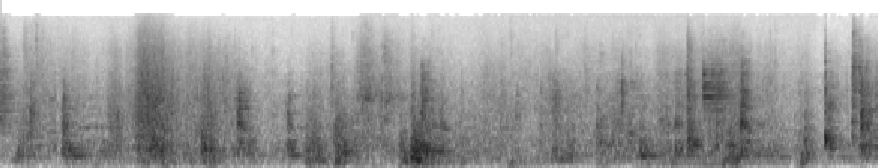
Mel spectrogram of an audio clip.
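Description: A hand screwdriver turns a screw with faint creaks.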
